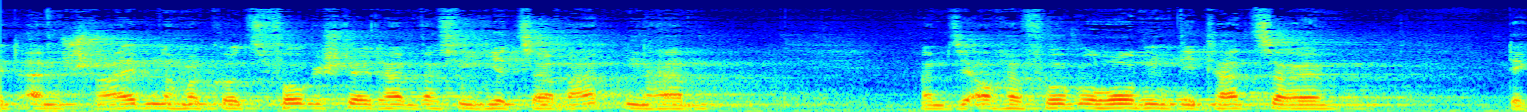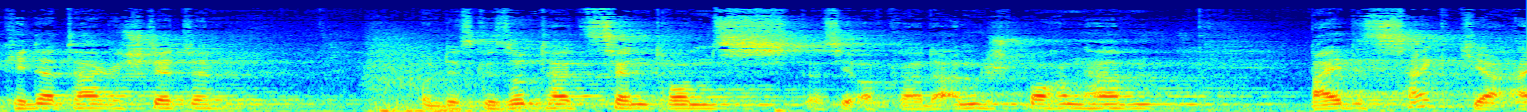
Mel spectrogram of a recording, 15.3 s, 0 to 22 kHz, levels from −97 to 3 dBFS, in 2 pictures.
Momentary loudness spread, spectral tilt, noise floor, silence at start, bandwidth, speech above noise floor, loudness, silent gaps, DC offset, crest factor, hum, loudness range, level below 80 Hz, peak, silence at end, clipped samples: 16 LU; -5 dB/octave; -44 dBFS; 0 s; 16.5 kHz; 22 dB; -22 LUFS; none; under 0.1%; 18 dB; none; 3 LU; -44 dBFS; -6 dBFS; 0 s; under 0.1%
